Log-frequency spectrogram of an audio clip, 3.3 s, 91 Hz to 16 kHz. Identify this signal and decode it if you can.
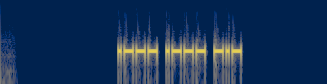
Morse code, heard as a keyed tone, about 40 wpm, 700 Hz. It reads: JJK
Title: USA Call Sign Postfixes - 3 Letters 40wpm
